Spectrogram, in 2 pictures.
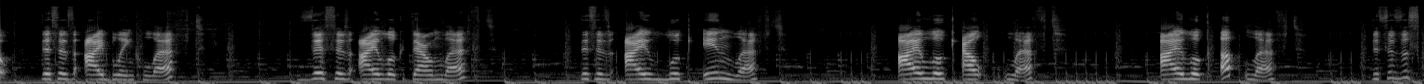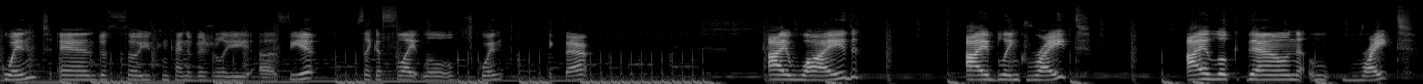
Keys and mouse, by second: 2.9 Down, 5.5 Down, 16.3 click, 17.2 click, 17.6 click, 18.0 click, 18.3 click, 18.6 click, 18.9 click, 19.8 click, 20.0 click, 20.4 click, 21.2 click, 23.8 Down, 25.3 Down.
